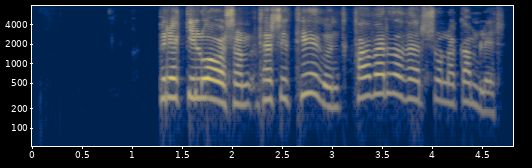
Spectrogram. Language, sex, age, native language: Icelandic, female, 50-59, Icelandic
